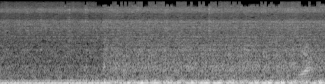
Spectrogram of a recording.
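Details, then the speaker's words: 1982 Chevy K10 pickup, sat in a tent shelter for nearly 5 years, first start on a jump pack: lumpy, uneven idle with irregular low thumps and dropped beats, several cylinders misfiring. "Really? No way. Got a misfire, that's for sure. Good idling."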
